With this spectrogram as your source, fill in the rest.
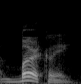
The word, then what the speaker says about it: Berkeley: Berkeley não se fala Berkeley, fala Berkeley.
